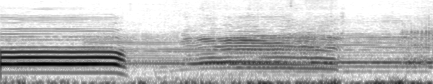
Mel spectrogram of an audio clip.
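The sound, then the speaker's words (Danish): Sheep in a flock bleating: a loud, sharp bleat cuts off abruptly, followed by a longer, lower, wavering bleat that carries on to the end. “Der er virkelig mange får.”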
